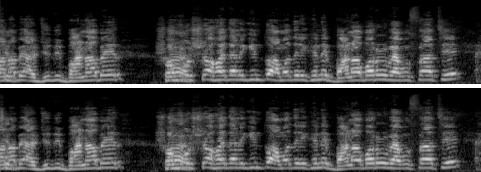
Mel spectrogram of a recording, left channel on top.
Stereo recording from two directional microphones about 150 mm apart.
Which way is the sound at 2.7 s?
60° left (ahead or behind).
